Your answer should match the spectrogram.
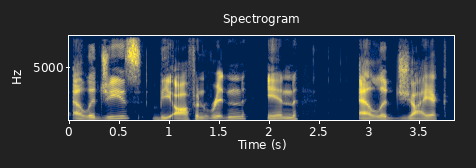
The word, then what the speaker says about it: elegiac: E-L-E-G-Y. Yes, I said it right. Number one, a poem in elegiac couplets. Elegiac, that's how you say it. Now, some people might want to say elegiac. That's fine, too.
